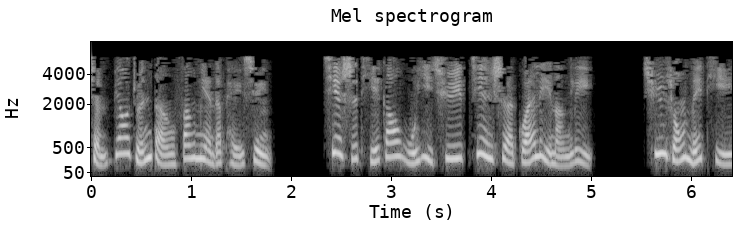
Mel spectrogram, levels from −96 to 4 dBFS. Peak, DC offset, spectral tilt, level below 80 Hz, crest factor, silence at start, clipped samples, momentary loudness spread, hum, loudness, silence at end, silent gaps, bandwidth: -2 dBFS; under 0.1%; -5.5 dB/octave; -76 dBFS; 18 dB; 0 s; under 0.1%; 6 LU; none; -20 LUFS; 0 s; 1.84-2.30 s, 5.04-5.50 s; 6.2 kHz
